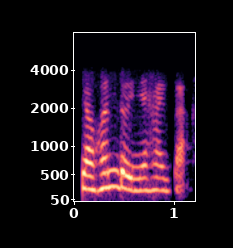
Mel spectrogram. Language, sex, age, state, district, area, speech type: Manipuri, female, 45-60, Manipur, Imphal West, urban, conversation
